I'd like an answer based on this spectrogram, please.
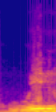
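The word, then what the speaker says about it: وٍ: ওয়ার নিচে এরকম দুই জের থাকলে ওয়াও দুই জের উইন হবে, ইন হবে না। অনেকে ইন পড়ে, উইন উচ্চারণ করতে হবে।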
